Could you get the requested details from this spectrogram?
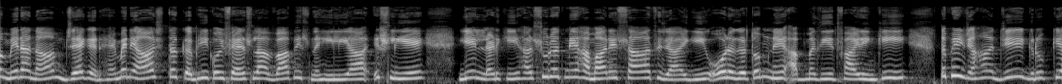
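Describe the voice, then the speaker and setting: A woman voicing a threatening, brutish male gang leader who shouts and snarls his threats. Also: sits high.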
